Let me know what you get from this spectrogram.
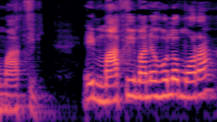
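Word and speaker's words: mati: মরা মাতি মানেও মরা এম এ টি আই উচ্চারণটা হবে মাতি এই মাতি মানে হলো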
